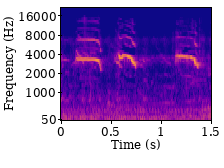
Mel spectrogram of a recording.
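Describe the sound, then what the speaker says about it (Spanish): Three short, high chirping calls from a chick, evenly spaced over a faint low background hum. "Esos 4 pollitos que ustedes ven ahí"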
